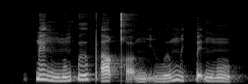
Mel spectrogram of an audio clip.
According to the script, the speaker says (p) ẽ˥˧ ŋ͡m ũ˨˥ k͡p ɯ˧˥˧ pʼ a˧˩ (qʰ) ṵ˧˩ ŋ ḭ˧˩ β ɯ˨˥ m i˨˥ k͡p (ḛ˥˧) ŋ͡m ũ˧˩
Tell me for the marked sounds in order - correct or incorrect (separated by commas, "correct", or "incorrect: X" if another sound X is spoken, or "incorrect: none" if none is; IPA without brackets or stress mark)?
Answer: incorrect: k͡p, correct, correct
